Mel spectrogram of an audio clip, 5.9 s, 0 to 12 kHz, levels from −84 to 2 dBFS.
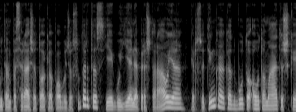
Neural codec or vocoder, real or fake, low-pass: none; real; 10.8 kHz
